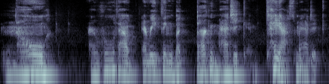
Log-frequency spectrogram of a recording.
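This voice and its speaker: An indignant young female unicorn librarian from a fan-made story, acted out by a man. The voice is lifted well up in pitch and exclaims in a flustered, put-out manner. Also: moderate pace, husky, close to an everyday voice. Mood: exasperated. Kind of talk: fan fiction reading with character voices.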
